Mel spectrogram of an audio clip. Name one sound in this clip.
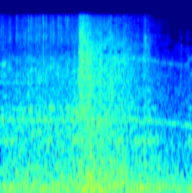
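A loud metal crash sounds once.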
